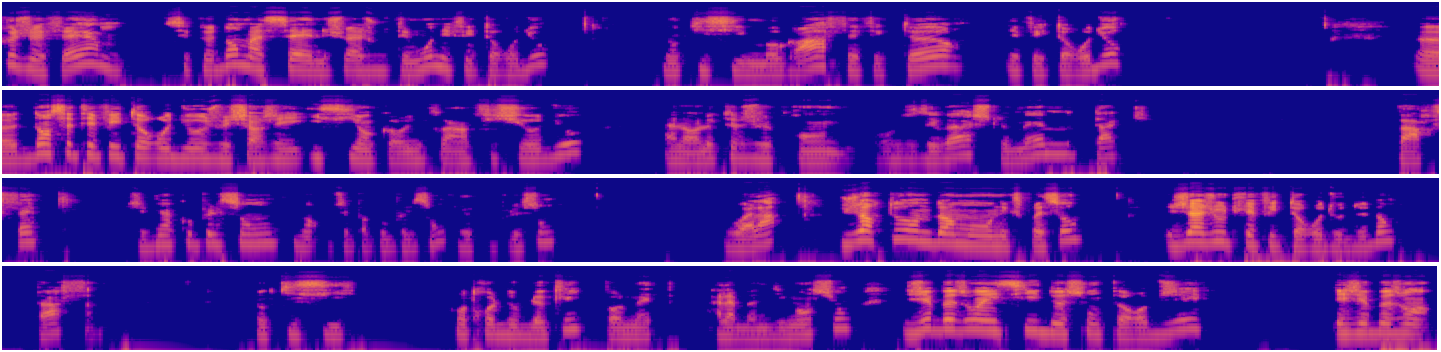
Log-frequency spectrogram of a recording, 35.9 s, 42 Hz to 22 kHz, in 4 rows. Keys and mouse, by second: 0.2 click, 2.4 click, 3.6 click, 4.6 click, 7.0 click, 9.1 click, 12.9 click, 15.3 click, 19.0 click, 21.9 click, 23.9 click, 25.6 click, 27.6 click, 30.0 ctrl+click, 33.4 click, 34.9 click.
